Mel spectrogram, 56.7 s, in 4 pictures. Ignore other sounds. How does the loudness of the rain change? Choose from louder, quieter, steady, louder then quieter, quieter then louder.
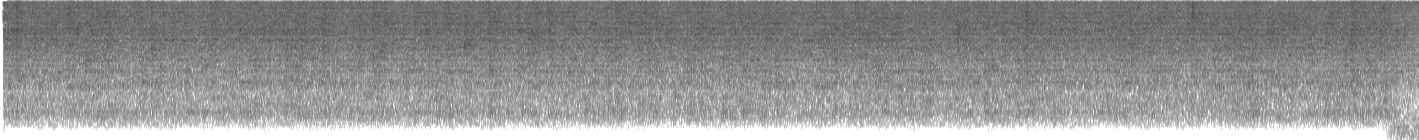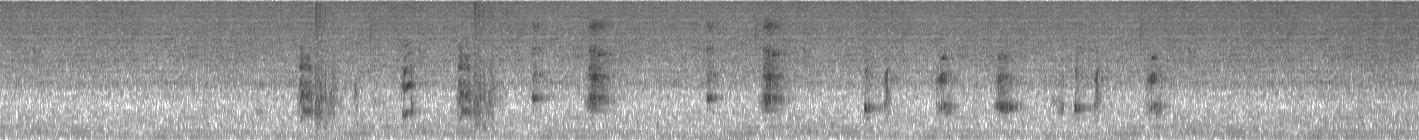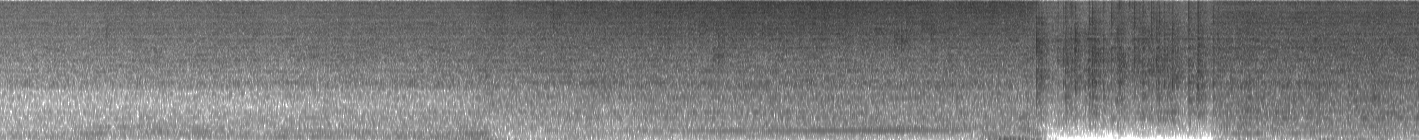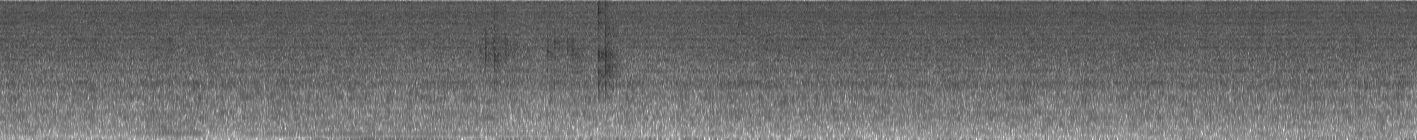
louder.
